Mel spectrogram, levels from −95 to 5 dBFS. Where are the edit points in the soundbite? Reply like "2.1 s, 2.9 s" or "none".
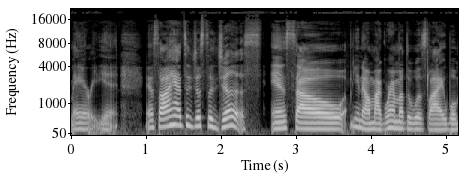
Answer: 2.6 s, 3.7 s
